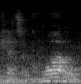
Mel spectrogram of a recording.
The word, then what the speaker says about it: Quetzalcoatl: I took the official transcription, but that's clearly pronounced as the Quetzalcoatl. It's supposed to be Quetzalcoatl Empress.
